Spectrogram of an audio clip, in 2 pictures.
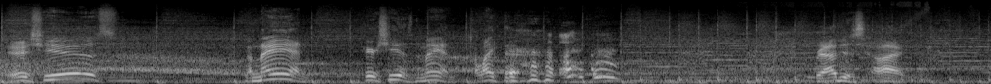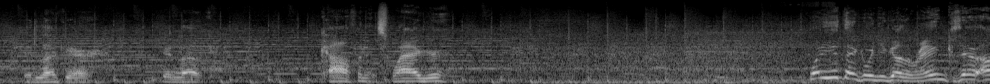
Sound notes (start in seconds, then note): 0.0 rock music; 4.9 Becky laughing; 7.2 rock music; 14.7 rock music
